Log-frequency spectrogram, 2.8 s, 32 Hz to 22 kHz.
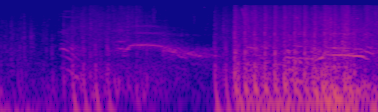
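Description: Rapid bursts of gunfire in the Call of Duty: WWII multiplayer game on PS4 fire in quick succession and fairly loud, layered with in-game noise, with a brief swell of the game's audio near the middle.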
